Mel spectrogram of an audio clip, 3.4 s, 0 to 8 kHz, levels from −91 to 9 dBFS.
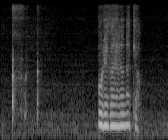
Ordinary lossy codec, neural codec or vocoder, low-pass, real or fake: none; codec, 32 kHz, 1.9 kbps, SNAC; 7.2 kHz; fake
